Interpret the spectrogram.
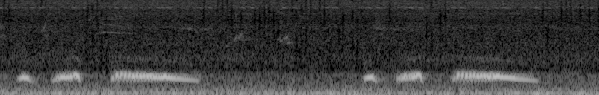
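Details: Spotted dove at an earthen decoy trap. Two clear phrases are heard, each with two short hooting notes and a longer sliding coo that drops in pitch.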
